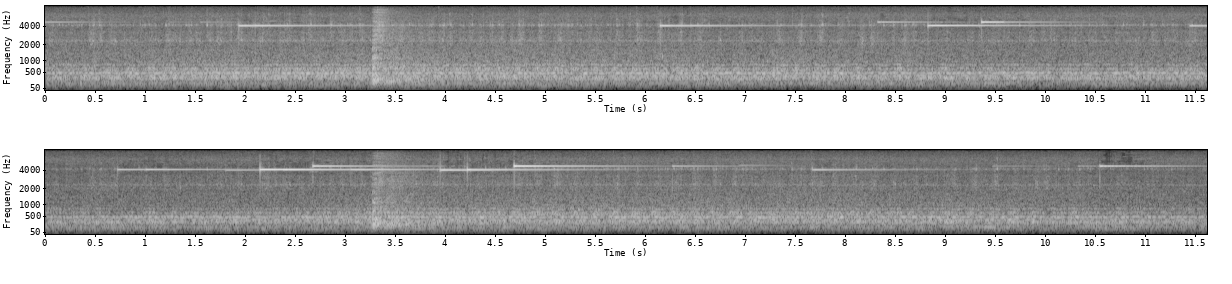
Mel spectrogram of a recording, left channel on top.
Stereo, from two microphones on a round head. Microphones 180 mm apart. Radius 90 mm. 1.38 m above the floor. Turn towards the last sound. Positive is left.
turn(degrees=25)  # may be behind; listen again after turning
